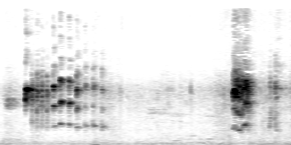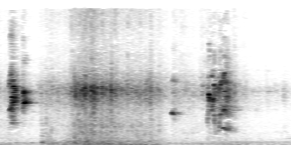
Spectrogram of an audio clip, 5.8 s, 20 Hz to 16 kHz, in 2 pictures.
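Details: Eye-ring African lovebirds (Agapornis) in a small aviary, Philippines, recorded May 17, 2015: a rapid series of piercing, high chattering chirps, then several separate shrill squawk bursts and a brief rushing noise.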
